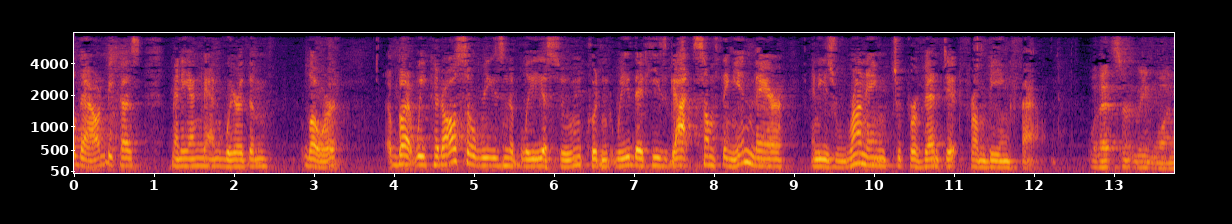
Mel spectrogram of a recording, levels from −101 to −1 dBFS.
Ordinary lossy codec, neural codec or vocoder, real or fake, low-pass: MP3, 64 kbps; none; real; 7.2 kHz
